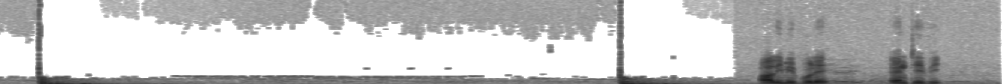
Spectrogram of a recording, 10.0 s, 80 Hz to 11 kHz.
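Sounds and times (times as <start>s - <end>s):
loud bang with low rumble: 0.4s - 1.8s, 6.2s - 7.3s.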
